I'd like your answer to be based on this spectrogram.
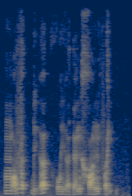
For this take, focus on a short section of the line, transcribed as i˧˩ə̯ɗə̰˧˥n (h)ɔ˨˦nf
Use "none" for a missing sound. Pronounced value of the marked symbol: x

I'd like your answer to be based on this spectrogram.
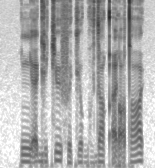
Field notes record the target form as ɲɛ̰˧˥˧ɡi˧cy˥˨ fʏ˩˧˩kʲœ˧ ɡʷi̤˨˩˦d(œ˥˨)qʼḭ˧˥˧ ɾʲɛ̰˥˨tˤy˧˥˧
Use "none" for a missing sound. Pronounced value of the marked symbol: œ˨˩˦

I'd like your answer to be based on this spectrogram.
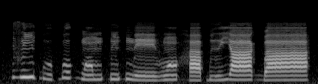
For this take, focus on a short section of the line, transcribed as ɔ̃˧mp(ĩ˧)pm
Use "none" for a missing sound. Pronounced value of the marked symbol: ĩ˧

